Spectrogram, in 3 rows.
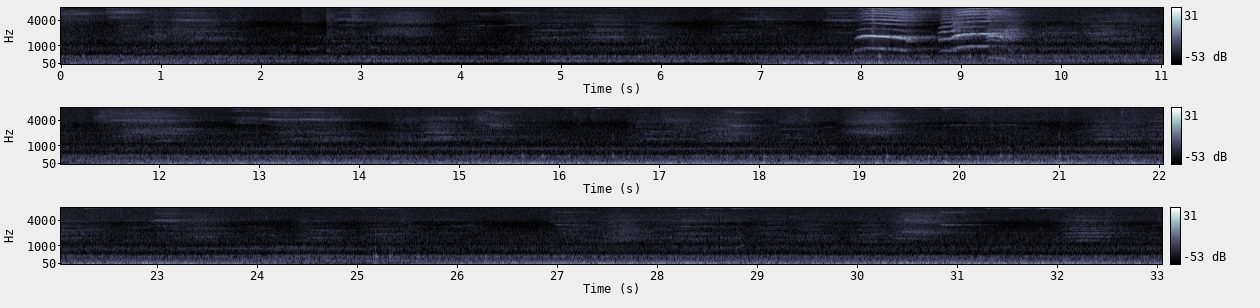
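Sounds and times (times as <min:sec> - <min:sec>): harsh bird calls: 0:07.0 - 0:20.6.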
